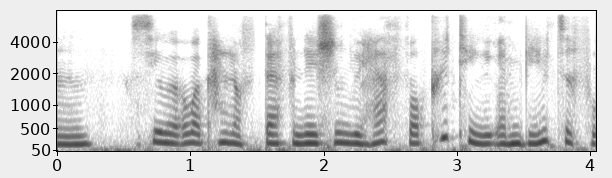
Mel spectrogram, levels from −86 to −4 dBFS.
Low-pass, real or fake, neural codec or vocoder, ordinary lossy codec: 7.2 kHz; fake; codec, 16 kHz, 1 kbps, FreqCodec, larger model; none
